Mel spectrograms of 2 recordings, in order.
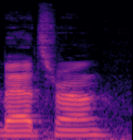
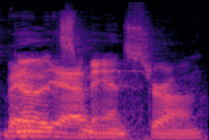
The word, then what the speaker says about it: Manstrong: Is it Mad Strong? It's Manstrong. Yeah, Bud Man.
